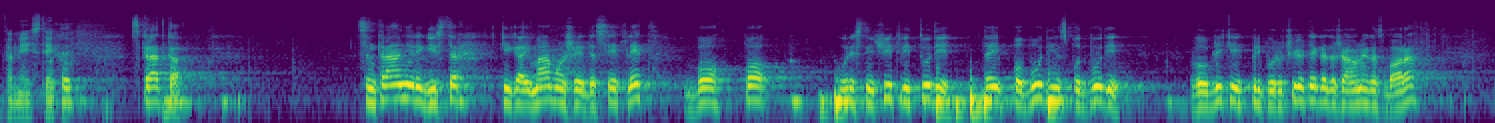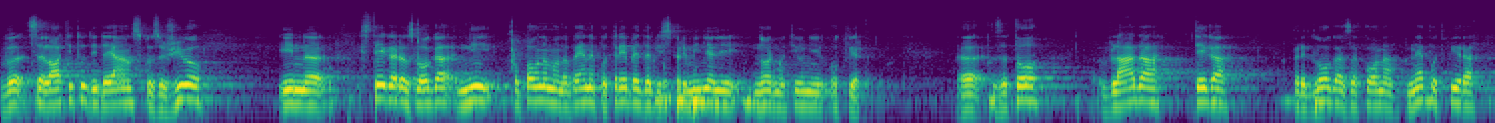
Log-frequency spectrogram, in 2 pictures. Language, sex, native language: Slovenian, male, Slovenian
